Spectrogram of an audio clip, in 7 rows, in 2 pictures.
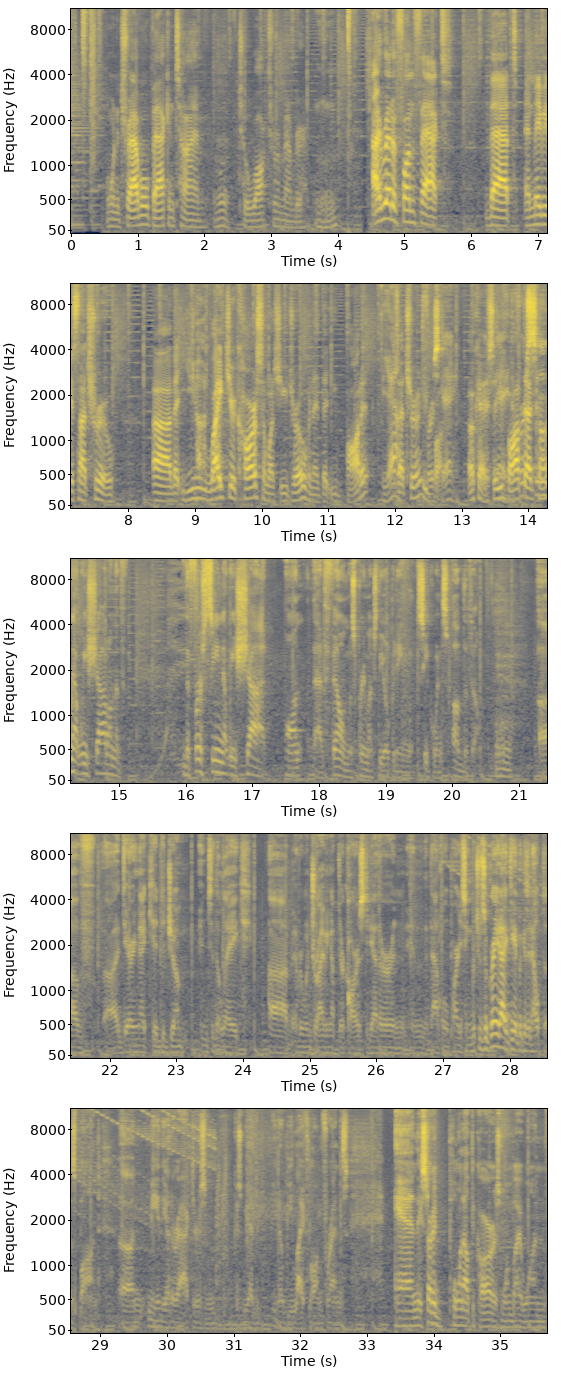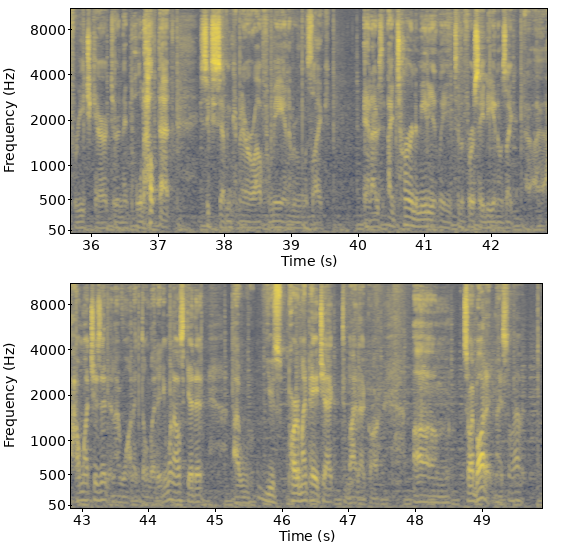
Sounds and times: Music: 0:00.0 - 0:49.9.

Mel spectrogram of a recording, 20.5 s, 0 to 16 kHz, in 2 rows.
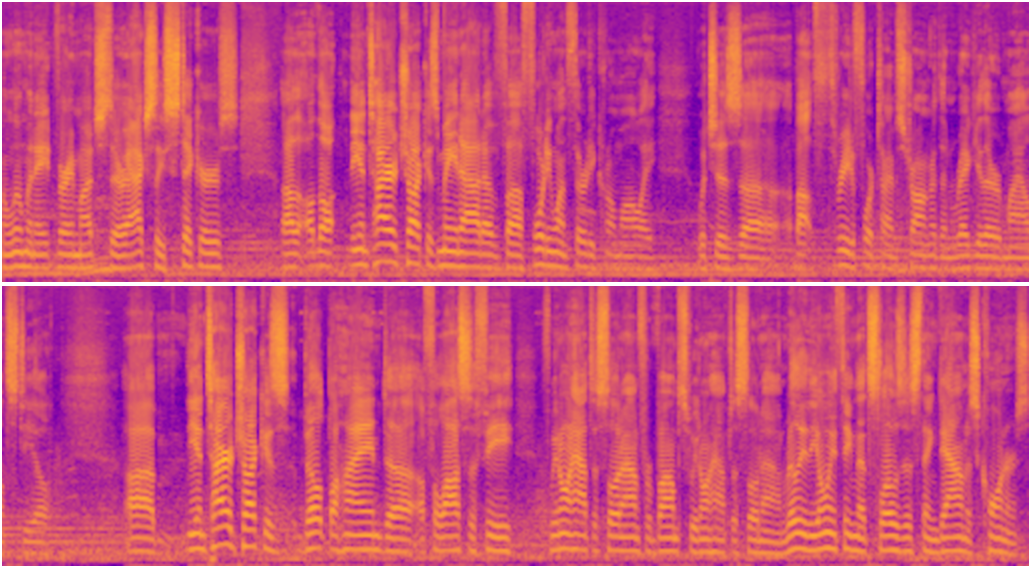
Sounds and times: Speech: 0:00.0 - 0:10.8, 0:11.5 - 0:20.5.

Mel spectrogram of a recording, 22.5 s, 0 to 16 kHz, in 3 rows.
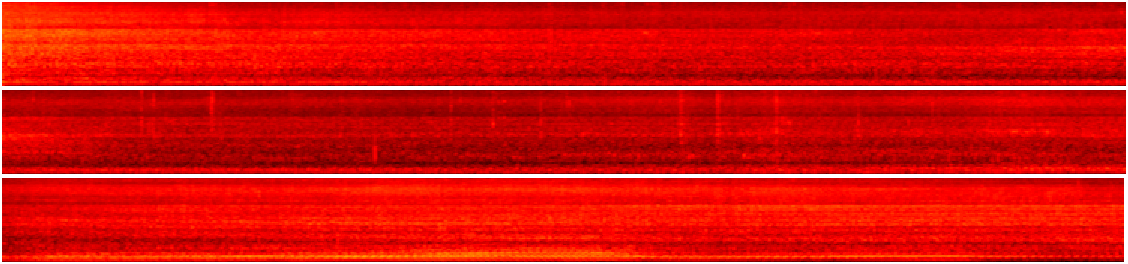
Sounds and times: Car: 0:00.0 - 0:22.4
Medium engine (mid frequency): 0:00.0 - 0:22.4
Outside, urban or manmade: 0:00.0 - 0:22.4.

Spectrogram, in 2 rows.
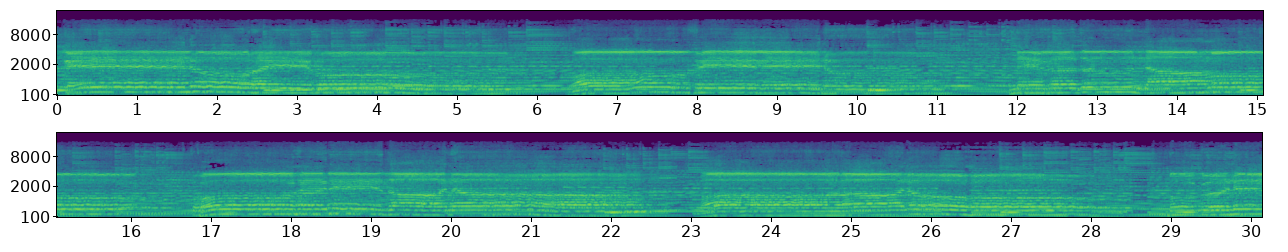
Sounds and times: Chant: 0:00.0 - 0:30.1.

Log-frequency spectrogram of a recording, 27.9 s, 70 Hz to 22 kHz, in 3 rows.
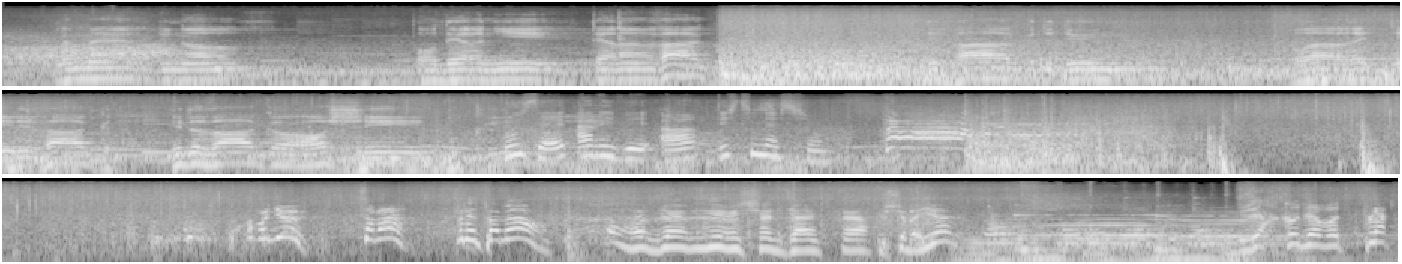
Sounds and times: Rain on surface: 0:04.8 - 0:26.2, 0:26.8 - 0:27.9.

